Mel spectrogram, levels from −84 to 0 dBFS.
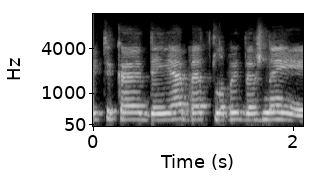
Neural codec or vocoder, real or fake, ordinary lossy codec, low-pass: none; real; AAC, 48 kbps; 10.8 kHz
